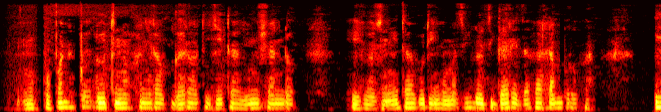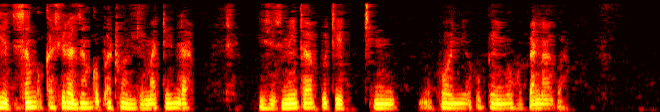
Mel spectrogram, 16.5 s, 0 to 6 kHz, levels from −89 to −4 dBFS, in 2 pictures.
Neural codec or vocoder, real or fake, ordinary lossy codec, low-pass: none; real; AAC, 24 kbps; 5.4 kHz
